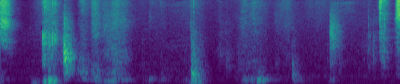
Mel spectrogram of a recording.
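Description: Handling sounds: a heavy thump about half a second in, then a few softer knocks and short rustles as a large plush pillow is set down onto a small pedalboard on a rug.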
